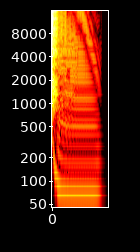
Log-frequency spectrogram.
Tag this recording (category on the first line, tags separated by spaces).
Instrument samples > Percussion
Jumpstyle Oldschool Kick Hardstyle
